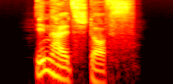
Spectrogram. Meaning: genitive singular of Inhaltsstoff
- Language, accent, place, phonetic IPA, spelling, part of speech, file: German, Germany, Berlin, [ˈɪnhalt͡sˌʃtɔfs], Inhaltsstoffs, noun, De-Inhaltsstoffs.ogg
